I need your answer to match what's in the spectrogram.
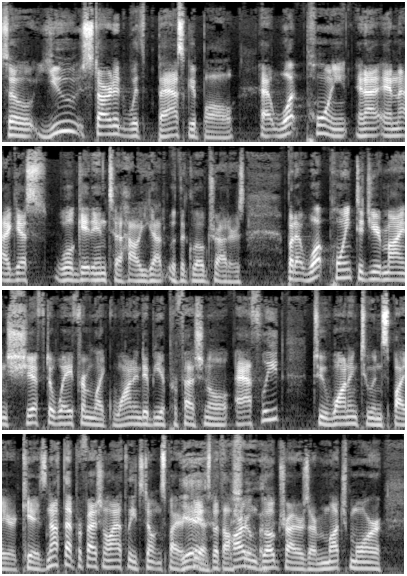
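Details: Adult male speaker; normal speech.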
